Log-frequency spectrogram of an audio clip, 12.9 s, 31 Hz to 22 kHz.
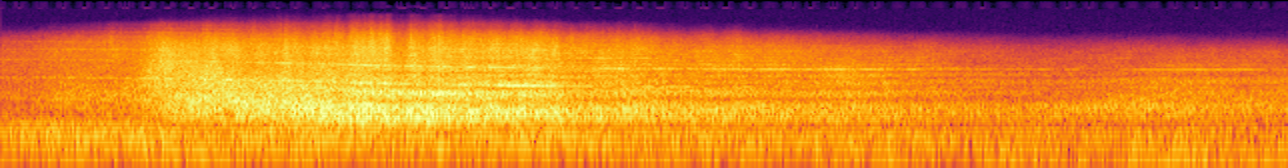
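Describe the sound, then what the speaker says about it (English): An Air Baltic airliner takes off from the Polderbaan runway at Schiphol, a distant jet roar swelling to a broad peak, then slowly fading away as it climbs, with a faint whine over the rumble. "The first one off tonight is the Air Baltic 820. Taking off here from the Polderbaan."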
